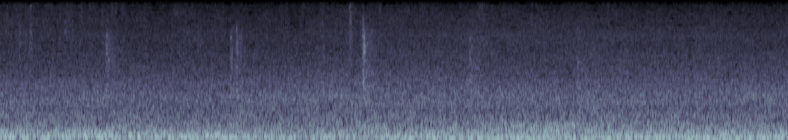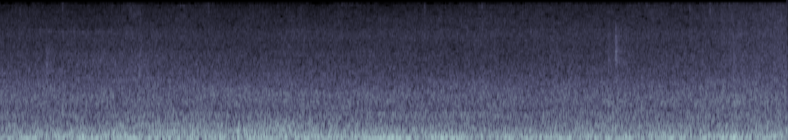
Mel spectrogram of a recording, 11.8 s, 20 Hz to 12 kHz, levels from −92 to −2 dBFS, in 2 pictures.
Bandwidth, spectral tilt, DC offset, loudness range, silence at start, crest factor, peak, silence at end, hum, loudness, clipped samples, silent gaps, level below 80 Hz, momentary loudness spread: 11.5 kHz; -6 dB/octave; under 0.1%; 1 LU; 0 s; 12 dB; -24 dBFS; 0 s; none; -39 LUFS; under 0.1%; none; -42 dBFS; 2 LU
